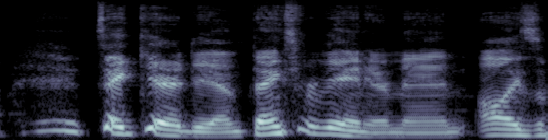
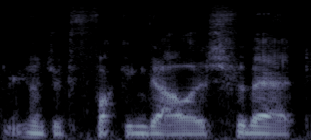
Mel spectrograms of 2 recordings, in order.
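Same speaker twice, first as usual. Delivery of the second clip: quiet, bitter grumble under the breath; muttered; 6 semitones lower, 9 dB quieter than usual. Real, not acted. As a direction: mutter it low and sour. Bitter repeat after the rant.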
